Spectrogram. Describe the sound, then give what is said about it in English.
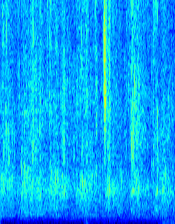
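An in-person church audience gives a warm round of applause in celebration, a steady wash from many hands, dense and continuous, with crisp individual claps popping out above the broad noise of the crowd. “You can give them a warm round of applause.”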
